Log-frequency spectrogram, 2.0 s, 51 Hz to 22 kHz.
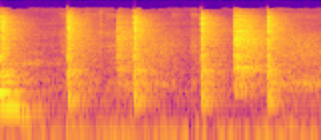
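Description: Drum loop of Roland SH-101 analog-synthesized noise drums: short, high hi-hat hits (shortened, pitched-up white-noise samples) ticking about four to five times a second, with a white-noise snare with a short envelope landing on stronger hits.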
